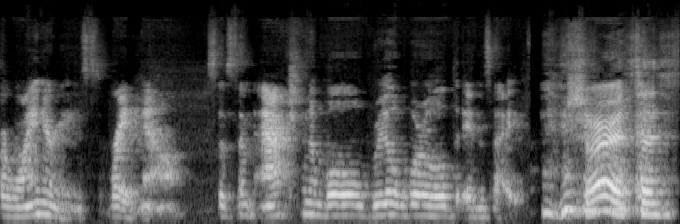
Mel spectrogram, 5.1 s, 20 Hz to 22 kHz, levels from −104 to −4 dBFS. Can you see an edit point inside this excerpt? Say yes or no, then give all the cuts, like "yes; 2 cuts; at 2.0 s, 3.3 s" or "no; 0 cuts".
yes; 1 cut; at 4.0 s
